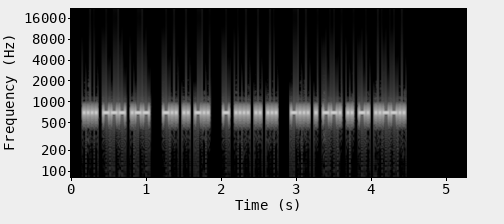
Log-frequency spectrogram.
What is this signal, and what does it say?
Morse code, heard as a keyed tone, about 46 wpm, 700 Hz. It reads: HOW DID THIS BEGIN?
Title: Sentences from Top 1000 Words - Review Part 1 - 45wpm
